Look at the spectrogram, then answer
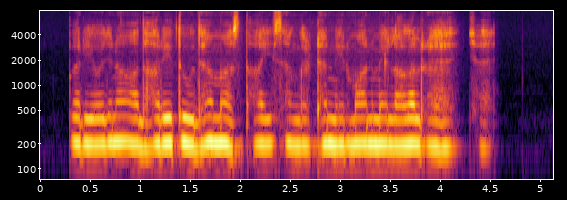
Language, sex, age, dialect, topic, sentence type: Maithili, male, 18-24, Eastern / Thethi, banking, statement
